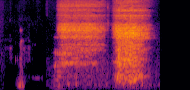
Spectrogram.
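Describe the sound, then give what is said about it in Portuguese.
A person imitates loud snoring with their voice: two long, rasping, rattling snorts in quick succession, after a brief quiet breath. “Depois o resto do grupo acorda com o ronco muito alto do ….”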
